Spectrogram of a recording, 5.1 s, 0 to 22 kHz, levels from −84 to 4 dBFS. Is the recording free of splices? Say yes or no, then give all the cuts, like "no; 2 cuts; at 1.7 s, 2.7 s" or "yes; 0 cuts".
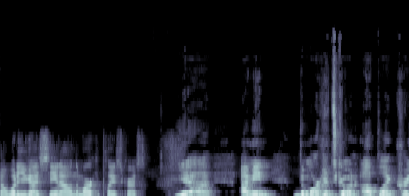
yes; 0 cuts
